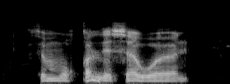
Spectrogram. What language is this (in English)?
Kabyle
